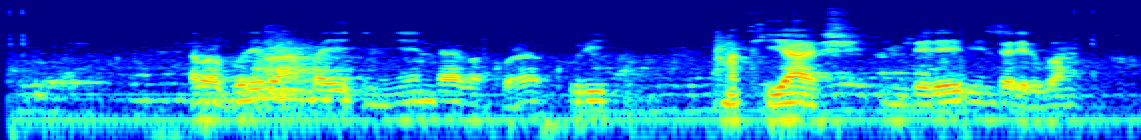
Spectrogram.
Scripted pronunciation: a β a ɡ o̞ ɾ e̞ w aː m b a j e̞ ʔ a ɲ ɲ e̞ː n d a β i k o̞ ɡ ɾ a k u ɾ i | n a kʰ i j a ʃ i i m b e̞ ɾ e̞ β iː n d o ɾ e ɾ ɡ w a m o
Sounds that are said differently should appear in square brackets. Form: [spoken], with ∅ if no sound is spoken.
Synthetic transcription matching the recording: a β a ɡ o̞ ɾ e̞ [β] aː m b a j e̞ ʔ [i] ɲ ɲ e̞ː n d a β [a] k o̞ [∅] ɾ a k u ɾ i | [m] a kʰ i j a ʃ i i m b e̞ ɾ e̞ β iː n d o ɾ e ɾ ɡ w a m o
